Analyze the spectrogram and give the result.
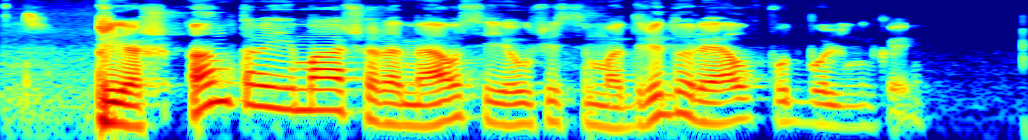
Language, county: Lithuanian, Kaunas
